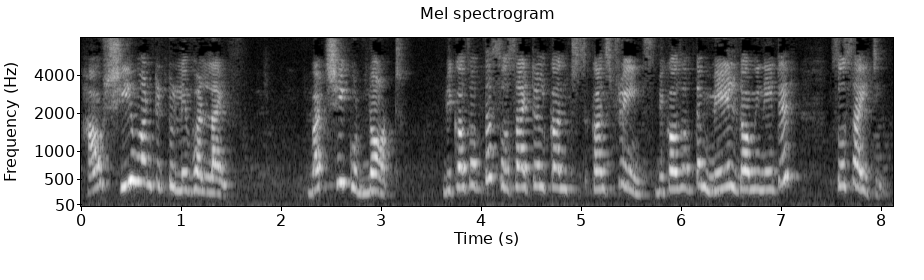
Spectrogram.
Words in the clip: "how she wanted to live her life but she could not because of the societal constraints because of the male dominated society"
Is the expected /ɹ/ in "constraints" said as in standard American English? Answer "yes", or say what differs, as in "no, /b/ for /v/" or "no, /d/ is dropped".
yes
